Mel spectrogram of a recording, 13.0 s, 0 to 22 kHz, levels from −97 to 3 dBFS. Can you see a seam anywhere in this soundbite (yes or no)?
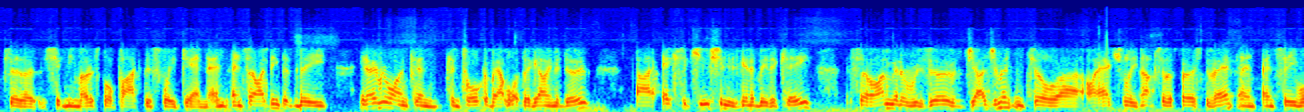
yes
